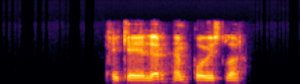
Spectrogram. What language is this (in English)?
Tatar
